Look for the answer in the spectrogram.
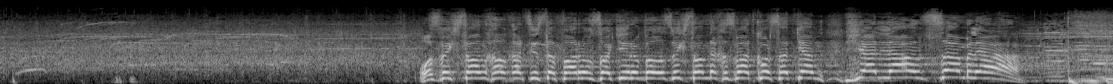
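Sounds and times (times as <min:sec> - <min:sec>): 
audience applause at a concert: 0:00.0 - 0:06.1
speech: 0:01.2 - 0:01.5, 0:04.2 - 0:10.6.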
